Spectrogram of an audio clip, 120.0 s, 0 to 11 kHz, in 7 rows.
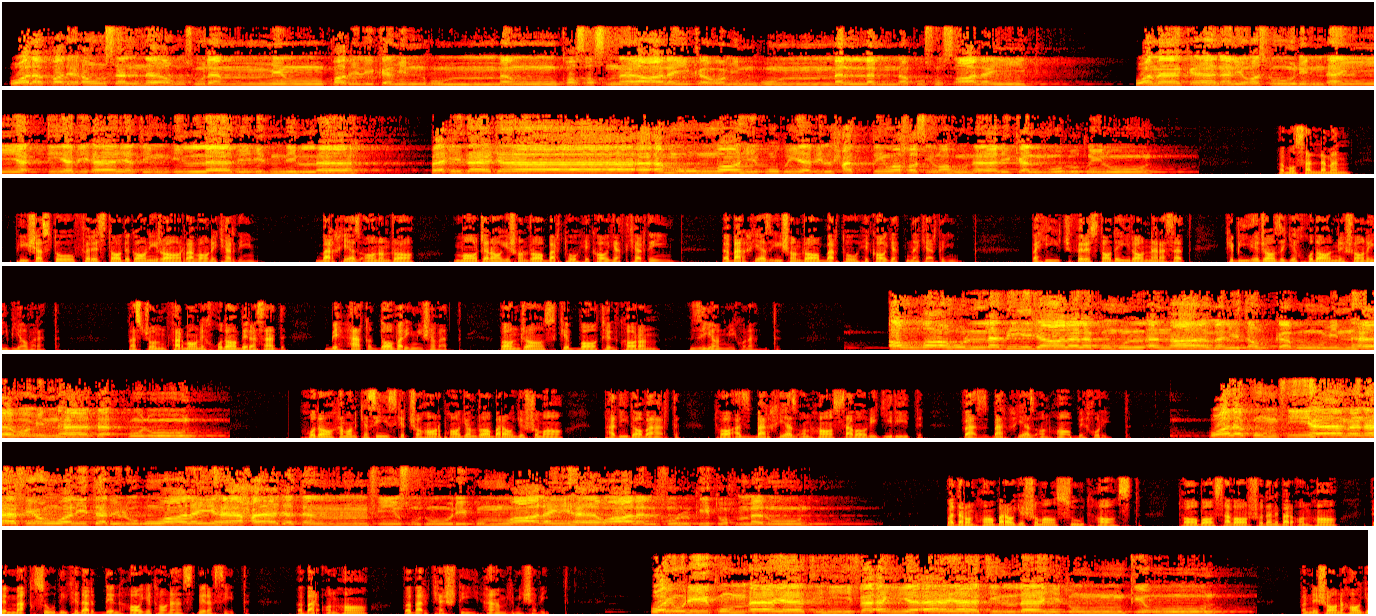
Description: tartil_menshavi va tarjome_Page_476.mp3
